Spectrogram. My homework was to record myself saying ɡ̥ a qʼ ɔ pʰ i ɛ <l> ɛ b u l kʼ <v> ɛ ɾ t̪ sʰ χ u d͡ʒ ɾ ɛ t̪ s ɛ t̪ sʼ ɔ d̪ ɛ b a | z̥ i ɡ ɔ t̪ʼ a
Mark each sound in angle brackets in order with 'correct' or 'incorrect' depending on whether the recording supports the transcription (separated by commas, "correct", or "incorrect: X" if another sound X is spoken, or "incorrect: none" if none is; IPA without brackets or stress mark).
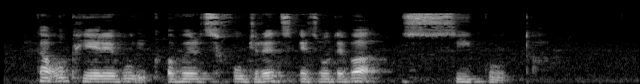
incorrect: ɾ, correct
